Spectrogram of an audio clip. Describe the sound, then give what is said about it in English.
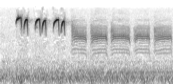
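A bird sings: three quick, bright high-pitched double chirps, then a buzzy, rapidly pulsing trill that runs on steadily to the end, with no voices. “So there's the song, and there's a drum that certain birds make, but there's also chip notes.”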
